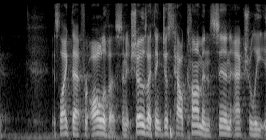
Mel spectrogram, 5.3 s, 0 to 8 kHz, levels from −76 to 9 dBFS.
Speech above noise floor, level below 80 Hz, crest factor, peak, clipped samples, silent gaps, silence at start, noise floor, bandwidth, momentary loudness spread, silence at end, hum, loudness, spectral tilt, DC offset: 30 dB; -48 dBFS; 16 dB; 0 dBFS; under 0.1%; none; 0 s; -46 dBFS; 7.6 kHz; 8 LU; 0 s; none; -16 LUFS; -4.5 dB/octave; under 0.1%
